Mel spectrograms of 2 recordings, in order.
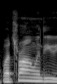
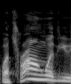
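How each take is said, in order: First: A lighter, slightly higher retake of the question; priest's puzzled question. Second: Much higher, incredulous mock question; priest's puzzled question. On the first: Retold or imitated. Eli asking praying Hannah again, lightly raised mock question. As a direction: repeat it as Eli, a bit less lifted. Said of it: "Eli's like". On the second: Priest Eli questioning weeping Hannah, much higher and incredulous. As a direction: toss it up high like a baffled priest. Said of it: "the priest comes up to her and is like".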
